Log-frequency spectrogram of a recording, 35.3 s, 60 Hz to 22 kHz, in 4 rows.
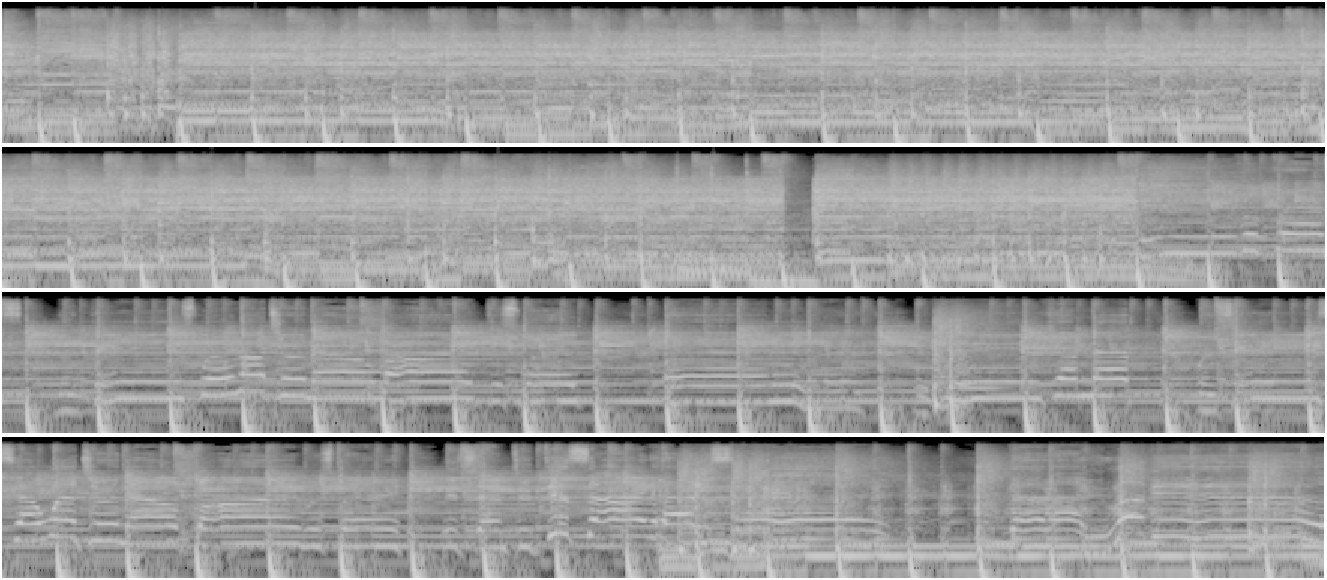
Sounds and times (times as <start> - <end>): Music: 0.0 - 35.2.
